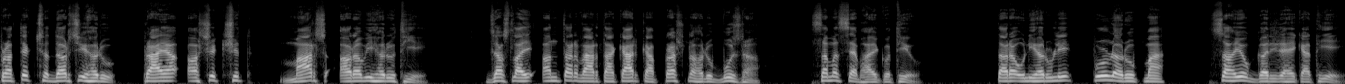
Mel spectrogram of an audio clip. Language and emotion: Nepali, neutral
